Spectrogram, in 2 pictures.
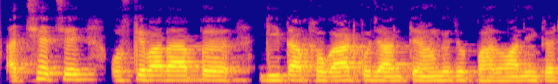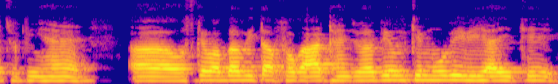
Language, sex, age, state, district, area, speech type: Hindi, male, 30-45, Uttar Pradesh, Prayagraj, urban, spontaneous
